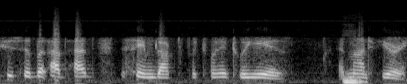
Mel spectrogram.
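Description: Noticeable background noise runs beneath a female speaker going at a fairly quick pace. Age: 70s. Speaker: caller giving product testimonial. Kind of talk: testimony. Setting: phone call.

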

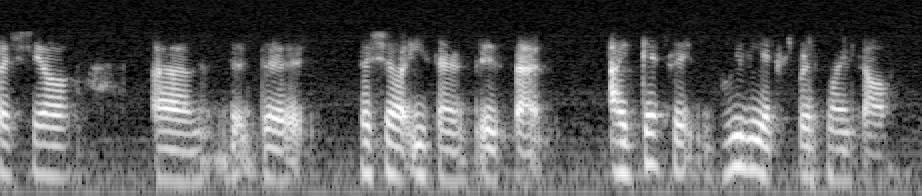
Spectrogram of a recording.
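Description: In a Ghanaian accent, a woman speaks with a very deep, low pitch. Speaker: youth development trainer. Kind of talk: radio interview discussion. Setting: radio studio.

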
